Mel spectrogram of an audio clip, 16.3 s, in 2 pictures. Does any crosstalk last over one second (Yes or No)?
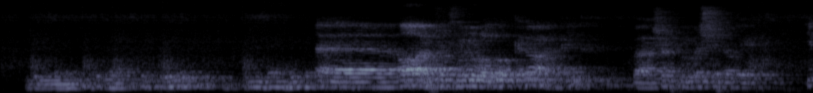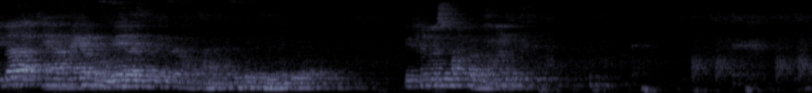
No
